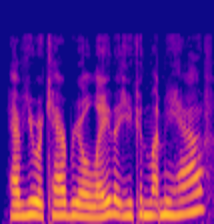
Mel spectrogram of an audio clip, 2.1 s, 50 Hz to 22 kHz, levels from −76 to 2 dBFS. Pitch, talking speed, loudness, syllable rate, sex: 225 Hz, 280 wpm, -15 LUFS, 6.0 syllables/s, female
